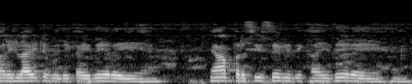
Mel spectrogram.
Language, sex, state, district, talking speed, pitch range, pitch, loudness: Hindi, male, Haryana, Rohtak, 205 wpm, 140-155 Hz, 150 Hz, -16 LUFS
